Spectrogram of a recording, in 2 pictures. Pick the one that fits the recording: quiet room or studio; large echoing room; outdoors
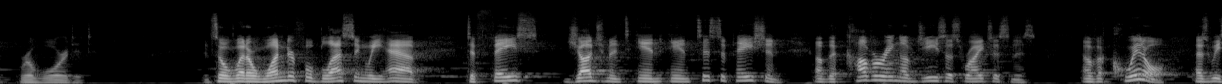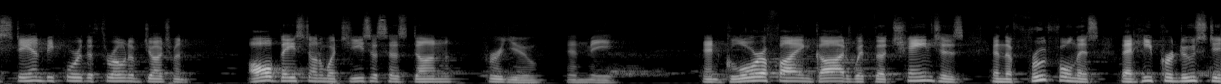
large echoing room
